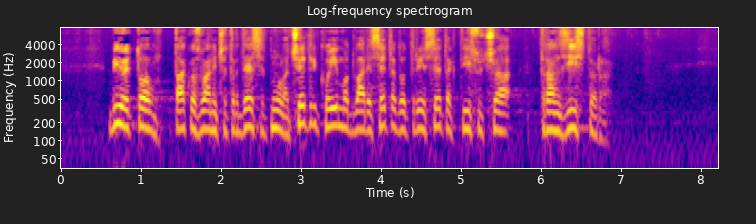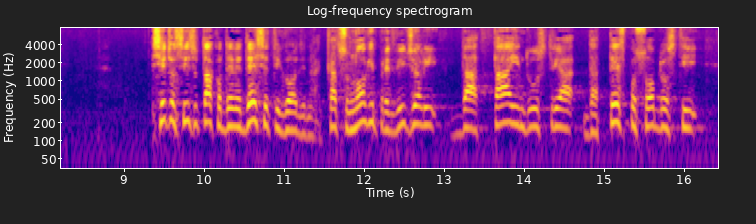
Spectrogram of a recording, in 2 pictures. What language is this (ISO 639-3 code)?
hrv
